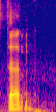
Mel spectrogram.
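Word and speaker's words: Dunne: How are we meant to pronounce his name? Is it Alex Dunn? Yeah, but people keep saying Dune.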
